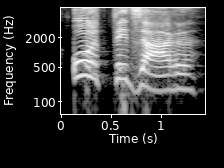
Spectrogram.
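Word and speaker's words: ortezar: anche in italiano netto orte zar con l'accento tonico sulla a coltivare l'orto rebut accento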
